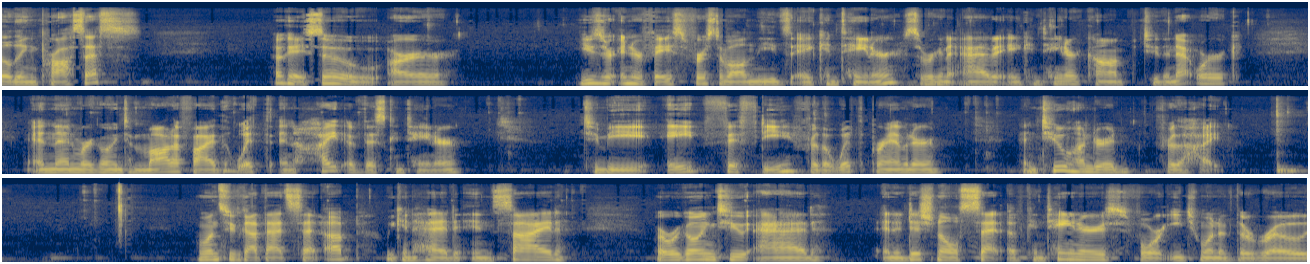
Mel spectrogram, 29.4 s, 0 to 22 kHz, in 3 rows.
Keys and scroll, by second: 5.1 Tab, 7.7 shift+Tab, 7.7 Return, 7.7 typing, 11.1 Escape, 15.1-15.8 typing, 17.7-19.2 typing, 19.2 Return.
